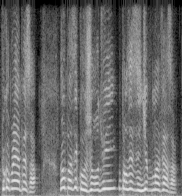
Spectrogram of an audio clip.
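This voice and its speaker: Male coach, lively storyteller, faith testimony, mid-pitched. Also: quick pace. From France. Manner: animated storytelling, acts out quotes. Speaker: coach and speaker.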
